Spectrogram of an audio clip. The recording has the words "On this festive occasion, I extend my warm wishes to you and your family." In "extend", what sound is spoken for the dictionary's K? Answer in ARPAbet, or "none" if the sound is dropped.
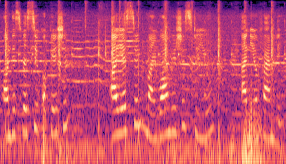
none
